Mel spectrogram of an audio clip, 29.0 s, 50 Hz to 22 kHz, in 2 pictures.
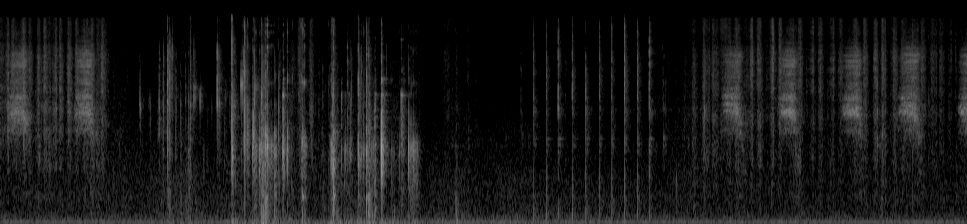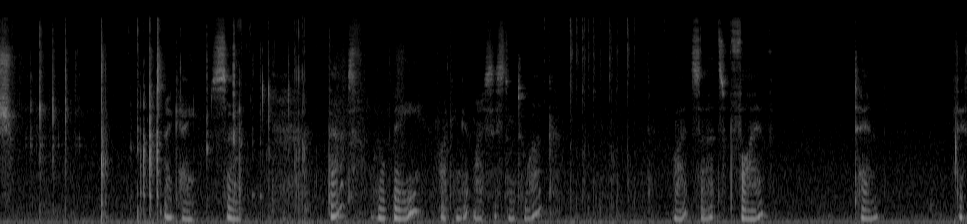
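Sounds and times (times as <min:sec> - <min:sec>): soft hissing swishes: 0:00.0 - 0:01.7, 0:10.4 - 0:14.8.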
